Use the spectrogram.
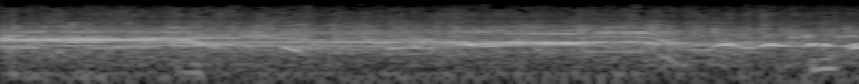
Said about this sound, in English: First of all, I got to give a round of applause to my special guest tonight, man.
